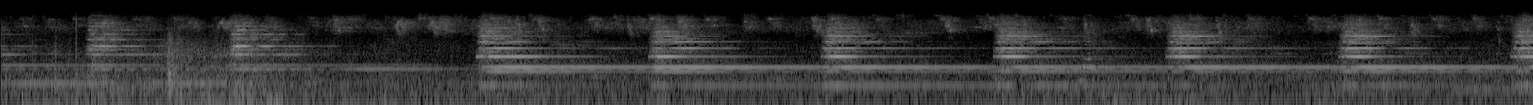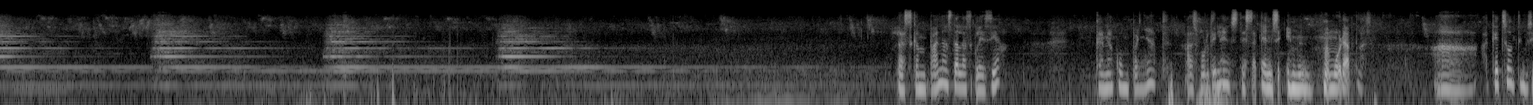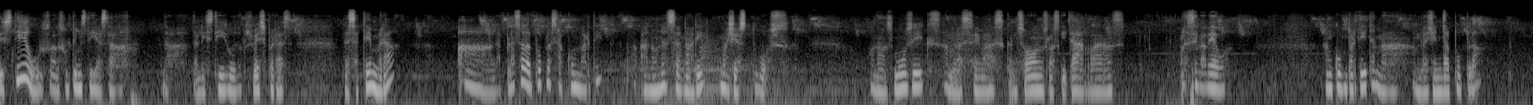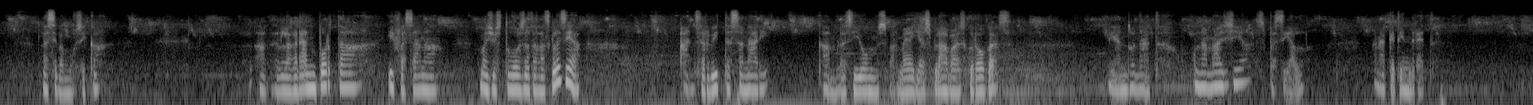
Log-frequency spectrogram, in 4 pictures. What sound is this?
Guacimara Martínez
Record de la Plaça de l'Església
Remembrance of the Church Square
Brossart, Square, Bells, Esglesia, Remembrance, Church, Teacher, Bordils, Campanes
